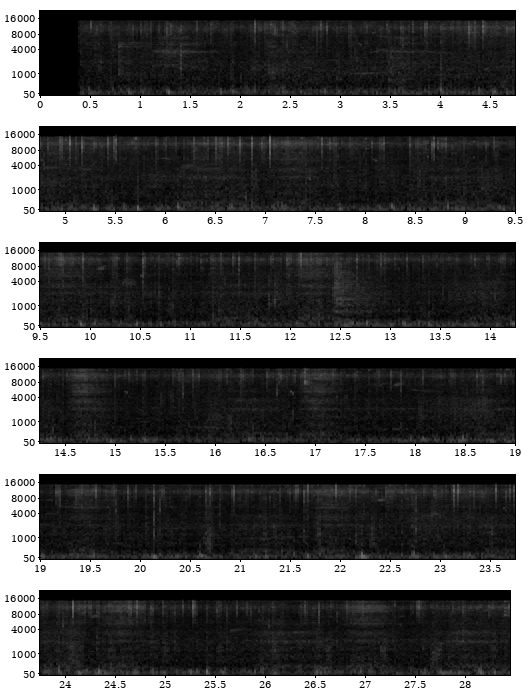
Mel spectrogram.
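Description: Faint hoofbeats of a mare loping on arena sand, a run of soft, uneven thuds.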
